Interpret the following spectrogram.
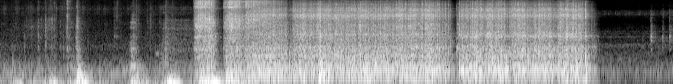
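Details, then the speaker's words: Vintage nitro RC engine (OS tagged) being started by a starter after fuel poured straight through it. The starter gives a steady buzzing whirr for several seconds with no firing or catch; the engine will not start. "it's not doing it fellas this one's not doing nothing"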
